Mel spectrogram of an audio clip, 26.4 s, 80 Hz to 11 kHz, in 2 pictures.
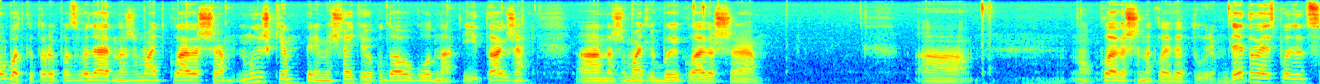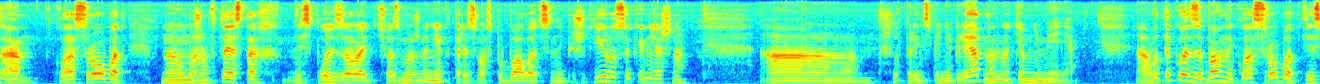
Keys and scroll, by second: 6.8 alt+Return.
